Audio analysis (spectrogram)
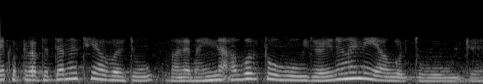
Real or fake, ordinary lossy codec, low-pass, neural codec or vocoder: fake; none; 3.6 kHz; codec, 24 kHz, 0.9 kbps, WavTokenizer, medium music audio release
